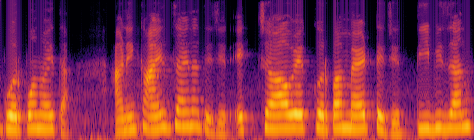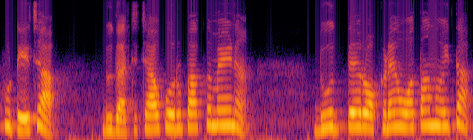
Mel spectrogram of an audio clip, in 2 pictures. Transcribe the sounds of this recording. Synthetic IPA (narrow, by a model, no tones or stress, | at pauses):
ɡɔɾpɔnʋɔjt̪aːɽ̃ikãĩt͡sd͡zajnat̪ɛd͡ʑeɾek̚t͡ɕawekːəɾpamɛʈ̚t̪ɛd͡ʑeɾt̪ibʱid͡zankʰuʈet͡ɕaw | d̪ud̪at͡ɕit͡ɕawkɔɾupakəmɛɭɳa | d̪uːd̪̚ʱt̪ɛ̃ɾɔkɽɛ̃ʋɔt̪ãnʋɔjt̪a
